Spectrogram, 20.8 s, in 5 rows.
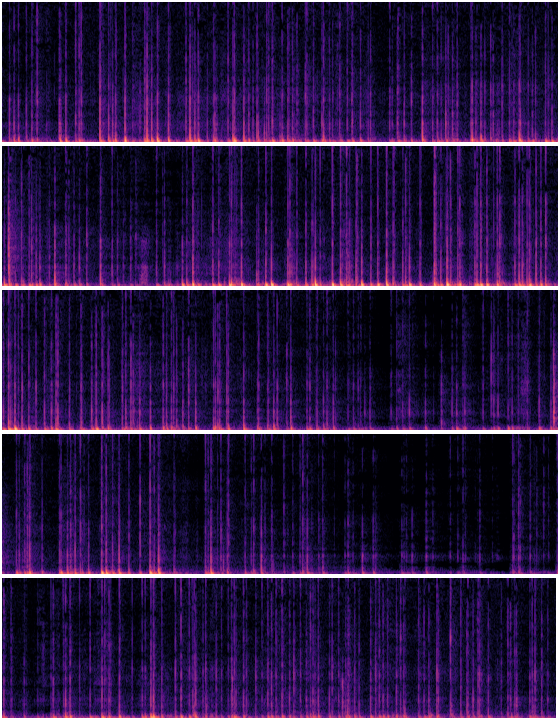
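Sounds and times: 
fast tapping, scratching and tracing on cardboard and paper: 0.0s - 20.8s.

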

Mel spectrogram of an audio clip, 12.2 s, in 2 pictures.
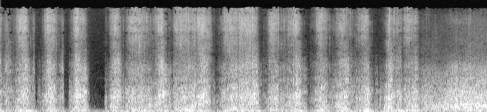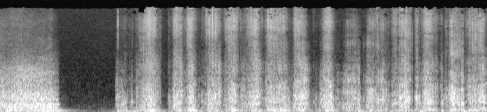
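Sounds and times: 
fingernails scratching a microphone: 0.0s - 6.9s, 7.6s - 12.1s.

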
